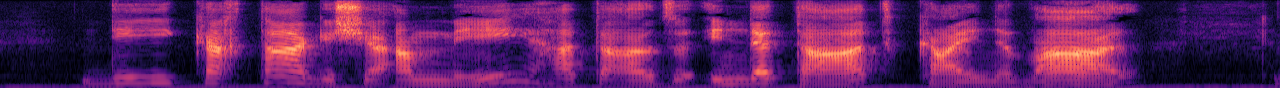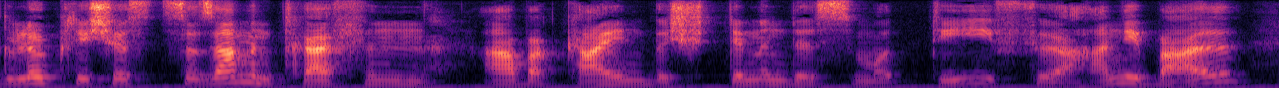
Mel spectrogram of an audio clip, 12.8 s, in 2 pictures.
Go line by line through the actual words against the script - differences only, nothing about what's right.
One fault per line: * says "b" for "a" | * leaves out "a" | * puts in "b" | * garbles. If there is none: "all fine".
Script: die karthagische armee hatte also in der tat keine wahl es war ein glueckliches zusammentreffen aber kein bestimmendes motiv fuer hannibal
* leaves out "es war ein"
